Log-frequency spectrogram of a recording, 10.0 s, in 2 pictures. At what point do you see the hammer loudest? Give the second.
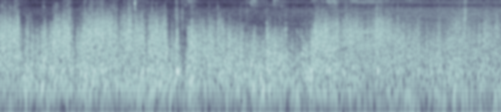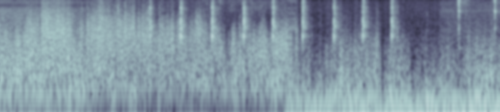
7 s.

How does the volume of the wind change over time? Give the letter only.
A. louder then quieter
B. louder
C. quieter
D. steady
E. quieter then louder
C.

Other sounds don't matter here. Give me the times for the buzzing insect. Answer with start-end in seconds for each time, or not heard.
0.1-6.0.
